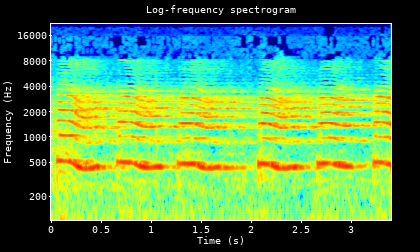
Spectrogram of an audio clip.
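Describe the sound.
An electronic instrument imitates a little bird with a bright, reedy warbling tone that swoops and restarts every half second or so. It plays loud, with no talking.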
